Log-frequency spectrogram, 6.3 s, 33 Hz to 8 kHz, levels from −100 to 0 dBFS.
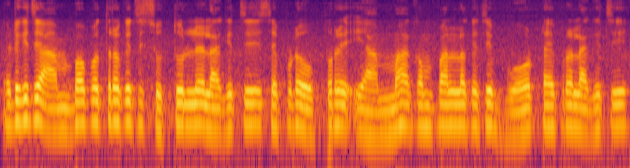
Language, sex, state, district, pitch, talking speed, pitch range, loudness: Odia, male, Odisha, Khordha, 135 Hz, 135 wpm, 120-140 Hz, -16 LUFS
